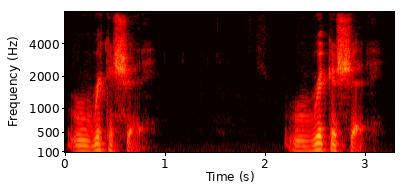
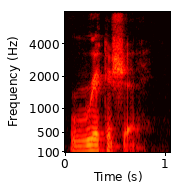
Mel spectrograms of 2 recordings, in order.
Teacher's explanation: three syllables stress is on that third syllable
